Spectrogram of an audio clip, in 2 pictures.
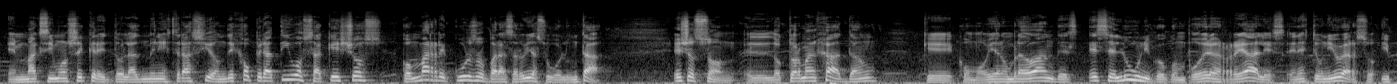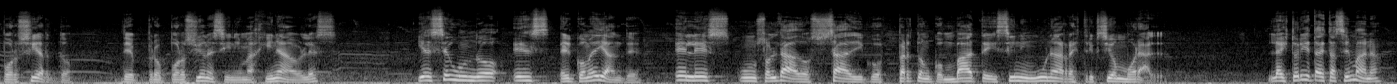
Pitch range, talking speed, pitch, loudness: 115-165 Hz, 140 wpm, 135 Hz, -18 LUFS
